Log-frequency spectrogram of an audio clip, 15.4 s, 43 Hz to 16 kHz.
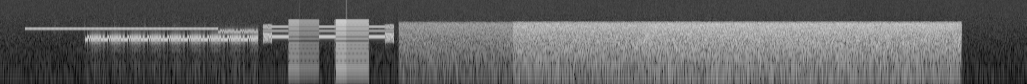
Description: Dial-up modem handshake (V.34 or later), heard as a whistle, warbles, then hiss.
